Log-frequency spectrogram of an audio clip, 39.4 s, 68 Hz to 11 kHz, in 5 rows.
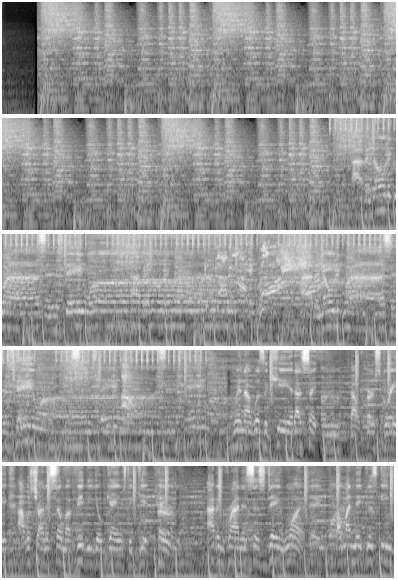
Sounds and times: Dance music: 14.4 - 39.3.

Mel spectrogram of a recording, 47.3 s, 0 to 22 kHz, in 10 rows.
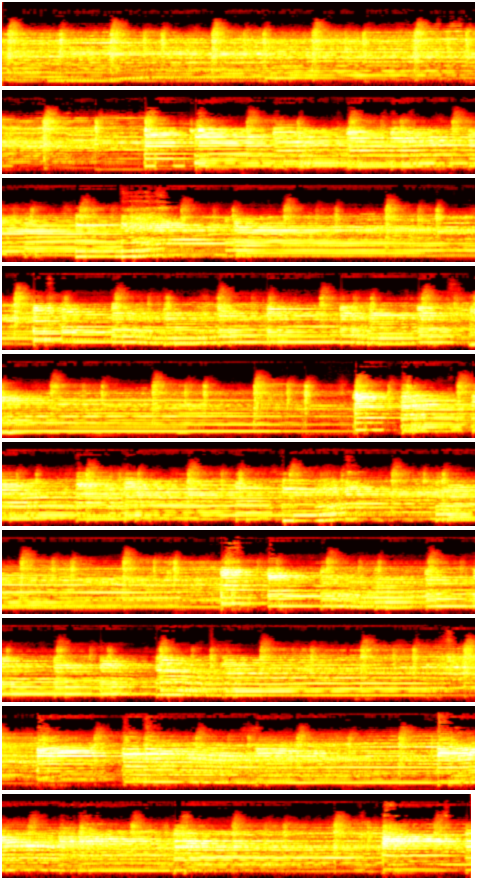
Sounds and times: Strum: 0.0 - 47.2.

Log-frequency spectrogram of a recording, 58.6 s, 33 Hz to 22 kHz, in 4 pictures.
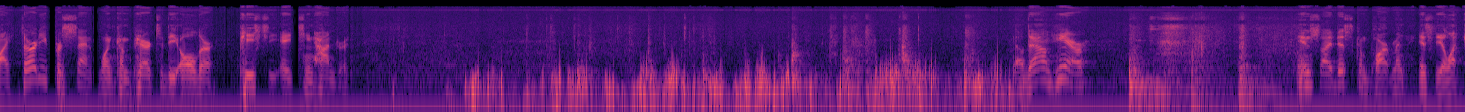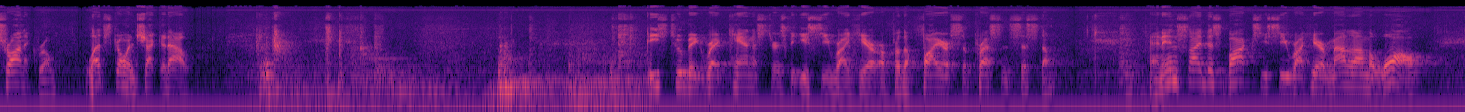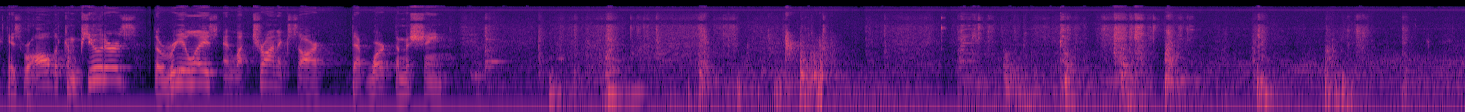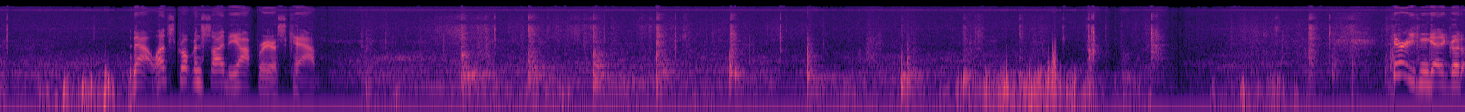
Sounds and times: Speech: 0.0 - 3.6, 10.1 - 11.0, 13.0 - 16.6, 21.1 - 25.3, 26.1 - 33.9, 45.2 - 47.2, 57.8 - 58.6.

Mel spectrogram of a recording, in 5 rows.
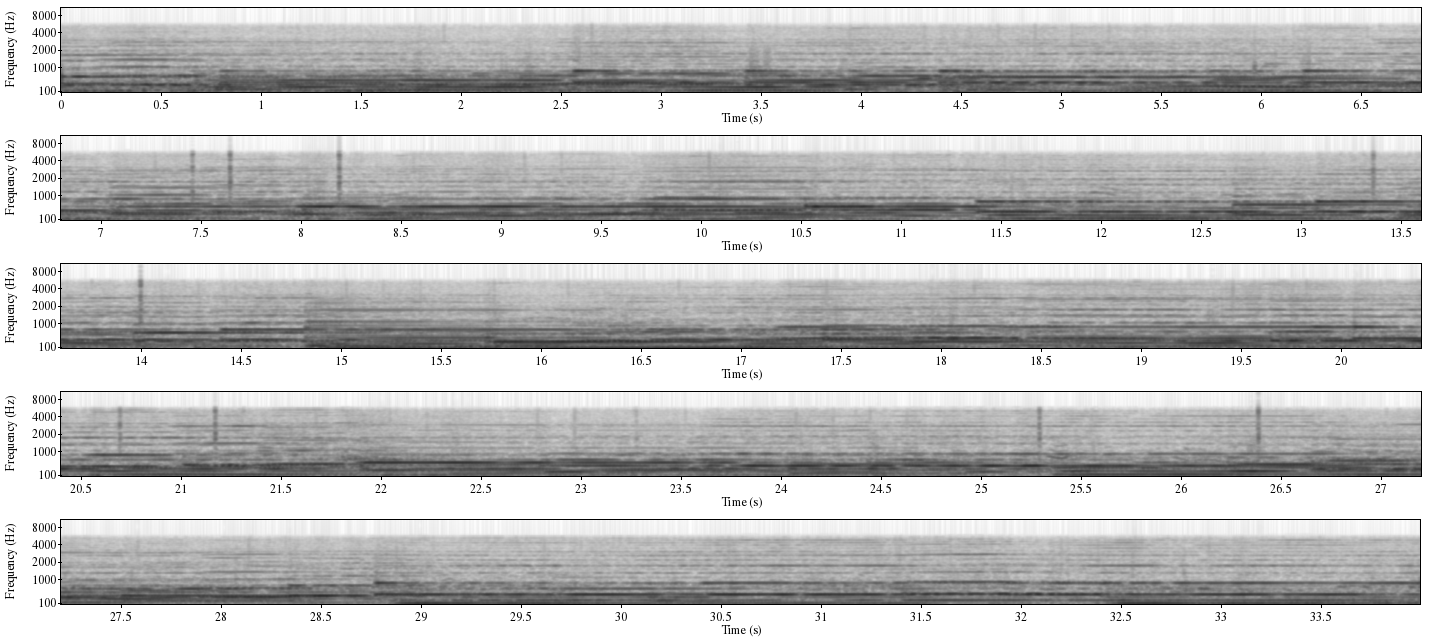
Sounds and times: Violin, fiddle: 0.0 - 33.9.

